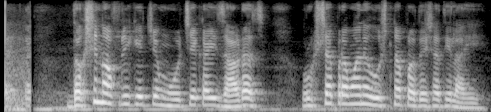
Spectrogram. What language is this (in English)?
Marathi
